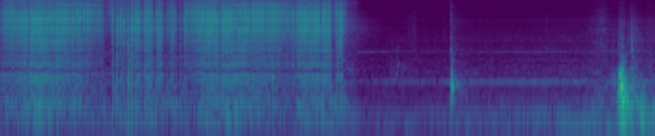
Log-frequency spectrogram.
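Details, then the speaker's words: Basic MIG welding: steady crackling arc for about four and a half seconds with occasional sharp pops, dragging a C-pattern bead at an angle off a tack; weld judged fair with good penetration. "can hear some of the popping that was going on with that I was meaning I was hitting that men I was hitting some spots there for the most part that's not too bad of a a weld"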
